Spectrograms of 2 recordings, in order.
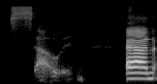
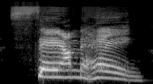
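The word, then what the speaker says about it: Samhain: gang it's not pronounced Sam hang Americans it is pronounced sa okay sa s a m h a i n s because when you have M and H together it's a w sound s okay B is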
